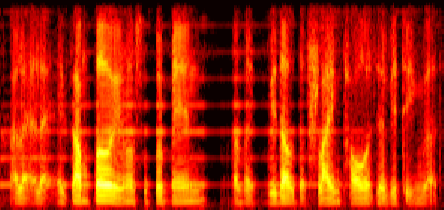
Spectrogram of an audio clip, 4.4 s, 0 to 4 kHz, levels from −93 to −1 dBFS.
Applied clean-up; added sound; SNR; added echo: neural mask model RNNoise.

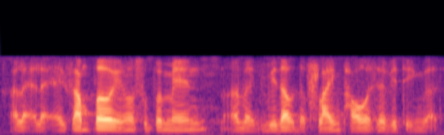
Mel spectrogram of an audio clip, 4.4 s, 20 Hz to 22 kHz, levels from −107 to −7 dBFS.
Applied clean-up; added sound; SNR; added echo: none; none; none; none.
